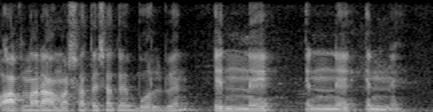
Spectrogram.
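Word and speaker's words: enne: সো এনকে এন্নে এন্নে এন্নে। তো আপনারা আমার সাথে সাথে বলবেন এন্নে এন্নে এন্নে।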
